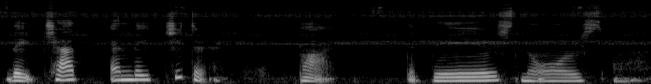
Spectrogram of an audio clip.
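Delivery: plain reading voice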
